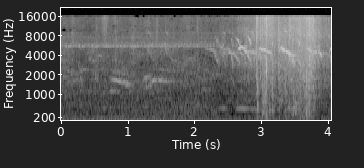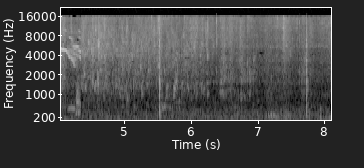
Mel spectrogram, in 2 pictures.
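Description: Birds chirping, with a loud burst of rustling and many short chirps about three seconds in, then a few light clicks.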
